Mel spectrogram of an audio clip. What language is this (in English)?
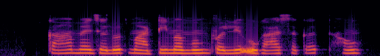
Chhattisgarhi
